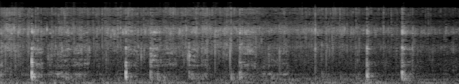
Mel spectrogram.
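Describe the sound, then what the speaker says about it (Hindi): Onion and capsicum frying in ghee, a steady close sizzle punctuated by several sharp spatula scrapes and taps as the vegetables are stirred, with no voices. "हल्का सा भूनेंगे प्याज और शिमला मिर्च को।"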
